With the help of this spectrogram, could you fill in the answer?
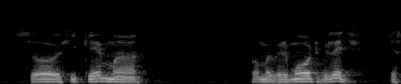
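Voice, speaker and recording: Fairly even intonation in a man's dark, mellow voice of medium pitch. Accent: Kannada. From South India. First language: Kannada. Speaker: physician. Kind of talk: podcast interview. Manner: halting.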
